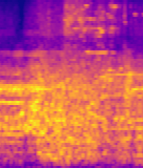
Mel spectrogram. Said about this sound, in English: Yeah, actually, that crash lasted way too long. If the crash lasted that long, you'll probably survive it because it took a long time to come to a stop.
